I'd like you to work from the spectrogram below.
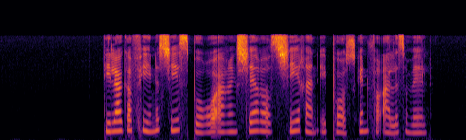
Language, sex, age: Norwegian, female, 31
